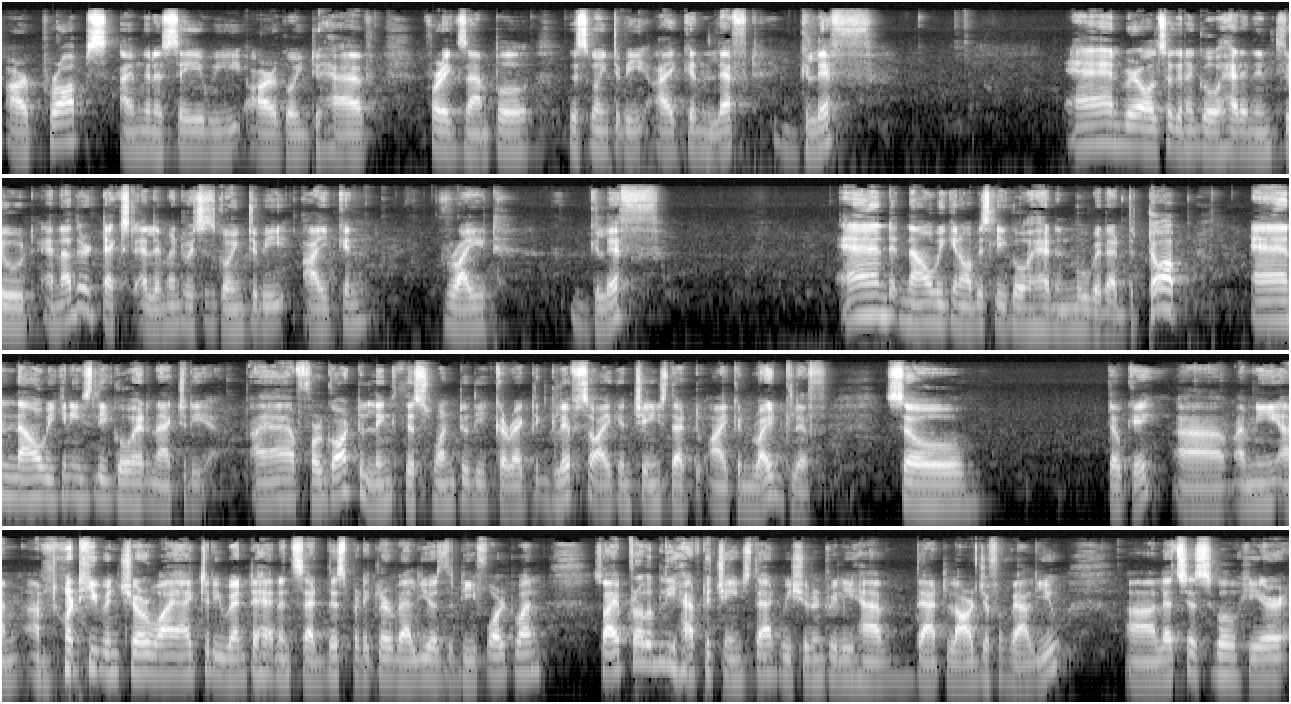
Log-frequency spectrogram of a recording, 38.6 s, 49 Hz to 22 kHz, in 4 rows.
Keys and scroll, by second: 4.5-7.1 typing, 12.0 super+a, 12.3-14.7 typing, 18.2 Escape, 27.6 Escape.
